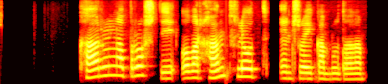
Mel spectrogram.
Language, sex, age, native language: Icelandic, male, 11, Icelandic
